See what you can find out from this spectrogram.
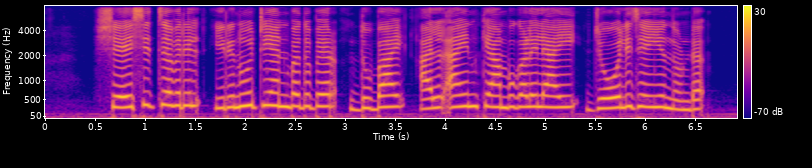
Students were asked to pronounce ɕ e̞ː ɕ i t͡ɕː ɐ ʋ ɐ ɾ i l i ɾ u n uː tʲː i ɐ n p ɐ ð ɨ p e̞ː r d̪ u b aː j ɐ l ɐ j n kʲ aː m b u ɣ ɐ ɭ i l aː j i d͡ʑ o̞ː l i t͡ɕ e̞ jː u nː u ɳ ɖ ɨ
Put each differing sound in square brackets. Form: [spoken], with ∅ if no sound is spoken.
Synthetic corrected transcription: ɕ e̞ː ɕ i t͡ɕː ɐ ʋ ɐ ɾ i l i ɾ u n uː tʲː i ɐ n [b] ɐ ð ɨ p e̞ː r d̪ u b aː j ɐ l ɐ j n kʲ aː m b u ɣ ɐ ɭ i l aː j i d͡ʑ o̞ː l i t͡ɕ e̞ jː u nː u ɳ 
